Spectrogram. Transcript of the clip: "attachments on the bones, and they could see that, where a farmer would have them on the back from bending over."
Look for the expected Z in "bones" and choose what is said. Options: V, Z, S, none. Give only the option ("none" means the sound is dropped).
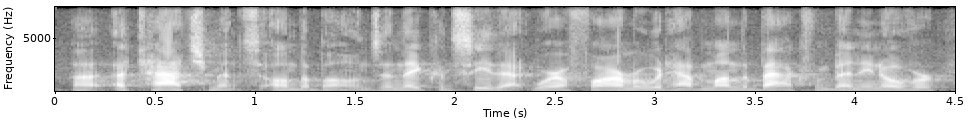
Z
